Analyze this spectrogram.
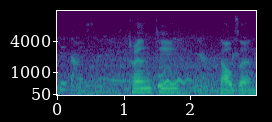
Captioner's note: confused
